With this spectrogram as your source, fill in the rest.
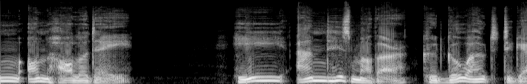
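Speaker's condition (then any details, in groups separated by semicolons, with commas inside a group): No condition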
